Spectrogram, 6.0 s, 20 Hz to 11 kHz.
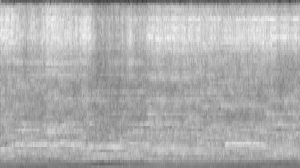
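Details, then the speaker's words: Yamaha Jupiter MX King 150cc with a rough-running engine and hard kick start: steady idle with an even whirring cooling fan over it, no rattle or scrape; radiator fan working normally after engine and radiator work. "Nah itu ya kipas yang sudah berfungsi"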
